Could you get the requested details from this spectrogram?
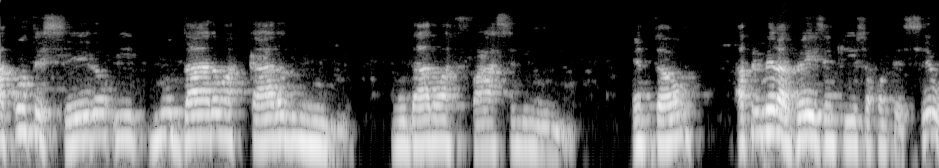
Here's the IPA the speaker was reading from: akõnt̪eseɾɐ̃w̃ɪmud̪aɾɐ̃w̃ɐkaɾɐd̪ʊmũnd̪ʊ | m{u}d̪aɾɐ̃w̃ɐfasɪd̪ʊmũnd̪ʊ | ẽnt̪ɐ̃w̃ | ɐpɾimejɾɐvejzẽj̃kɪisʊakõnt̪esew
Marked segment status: correct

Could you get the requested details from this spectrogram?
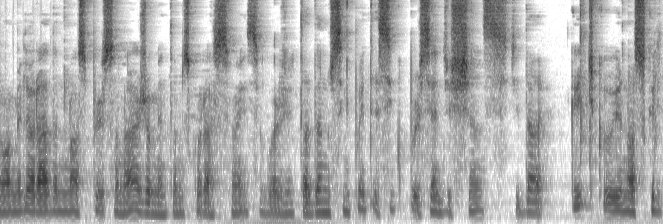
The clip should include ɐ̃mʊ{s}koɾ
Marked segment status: correct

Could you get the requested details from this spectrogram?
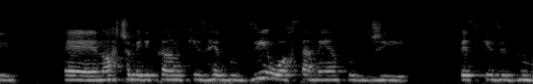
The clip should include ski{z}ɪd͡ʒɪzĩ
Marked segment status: correct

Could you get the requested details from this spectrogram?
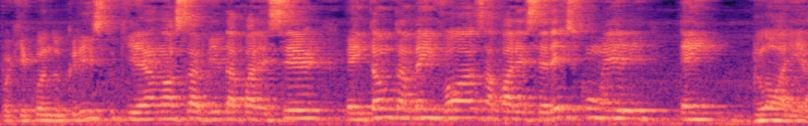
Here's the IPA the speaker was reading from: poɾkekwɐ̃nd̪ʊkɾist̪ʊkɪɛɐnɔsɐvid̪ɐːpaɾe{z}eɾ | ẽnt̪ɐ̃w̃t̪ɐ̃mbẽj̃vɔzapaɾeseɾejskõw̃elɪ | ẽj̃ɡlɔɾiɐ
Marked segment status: incorrect: s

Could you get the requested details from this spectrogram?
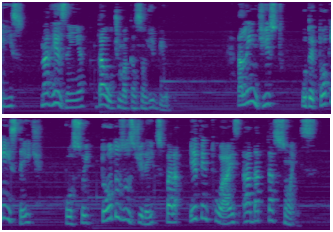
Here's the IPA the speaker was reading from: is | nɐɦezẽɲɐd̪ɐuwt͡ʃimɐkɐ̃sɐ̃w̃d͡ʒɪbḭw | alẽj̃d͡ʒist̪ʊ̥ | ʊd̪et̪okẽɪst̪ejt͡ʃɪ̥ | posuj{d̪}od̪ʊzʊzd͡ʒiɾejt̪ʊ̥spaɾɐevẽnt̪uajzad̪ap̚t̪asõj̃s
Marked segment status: incorrect: t̪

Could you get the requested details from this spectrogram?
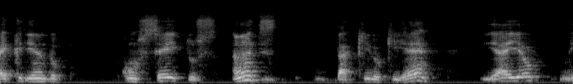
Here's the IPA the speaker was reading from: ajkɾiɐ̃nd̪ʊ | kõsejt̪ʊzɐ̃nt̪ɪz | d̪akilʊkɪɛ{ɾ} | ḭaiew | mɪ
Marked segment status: incorrect: none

